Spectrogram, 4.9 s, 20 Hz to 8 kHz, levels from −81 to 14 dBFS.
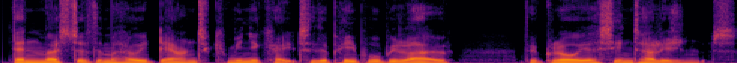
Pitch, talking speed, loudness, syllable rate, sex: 120 Hz, 185 wpm, -17 LUFS, 6.4 syllables/s, male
